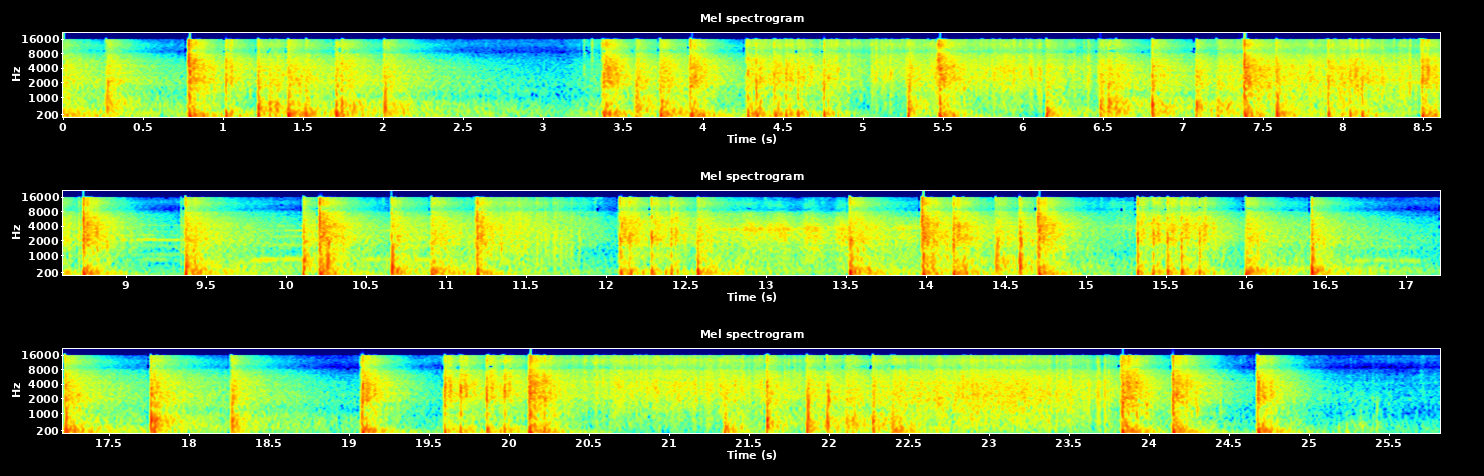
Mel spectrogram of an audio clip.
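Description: Consumer aerial fireworks firing in rapid, irregular succession: sharp bangs and pops of launching and bursting shells, with crackle and hiss between them. There is a short lull a little past the middle, then a denser stretch of crackling before more bangs.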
